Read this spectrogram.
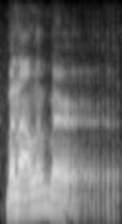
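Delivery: put-on crying voice, stretched out; crying naysayer voice. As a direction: wail it like a crybaby doubter. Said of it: "Do the crying voice".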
